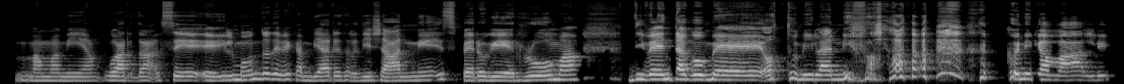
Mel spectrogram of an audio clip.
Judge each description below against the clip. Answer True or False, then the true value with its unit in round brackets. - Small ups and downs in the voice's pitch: False (3.3 semitones)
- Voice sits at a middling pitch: False (205 Hz)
